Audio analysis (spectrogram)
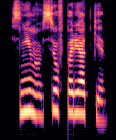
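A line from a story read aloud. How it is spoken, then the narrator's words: Strained, dry-mouthed. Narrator (Russian): выдавил Джексом, с трудом ворочая пересохшим языком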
